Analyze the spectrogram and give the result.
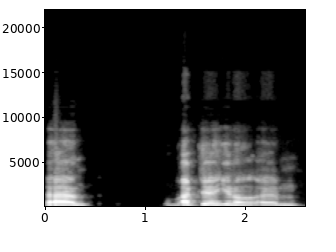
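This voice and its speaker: A sixty-year-old man with a southern African accent, reflecting in conversation as an interview guest, halting and often repeating himself with frequent "you know". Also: on the high side, level tone, a little mellow, dull audio. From Zambia, born in South Africa. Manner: halting, searching delivery with frequent repetitions and 'you know'. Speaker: interview guest, karate teacher.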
